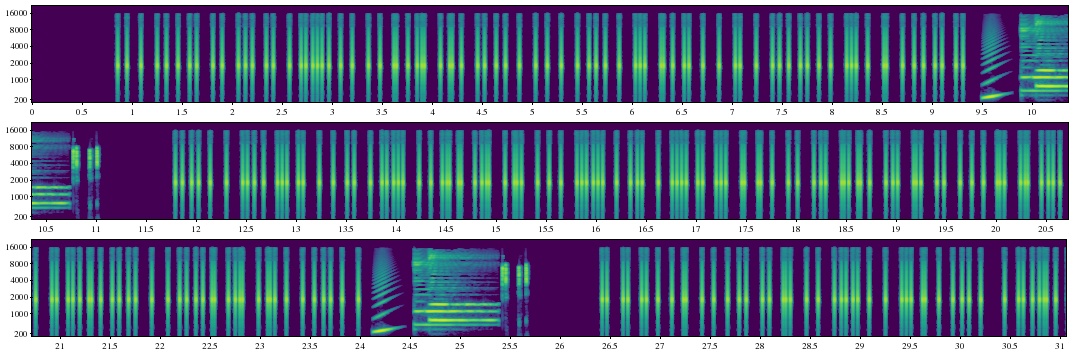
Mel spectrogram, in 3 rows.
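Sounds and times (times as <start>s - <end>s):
keyboard typing clicks: 5.4s - 11.0s, 20.0s - 25.7s
chime-like tone: 9.9s - 10.8s, 24.6s - 25.4s.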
